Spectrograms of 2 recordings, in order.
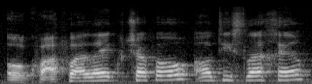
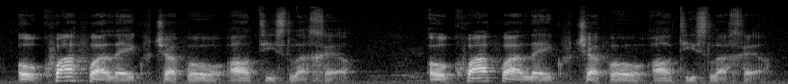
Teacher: Notice the inflection going up. You want to say it with a downward inflection.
